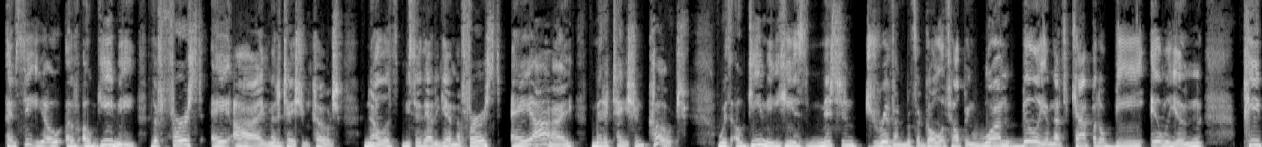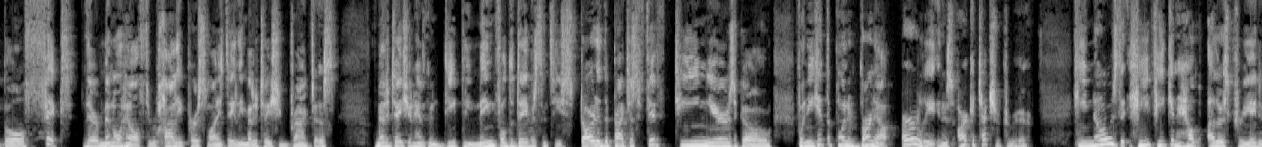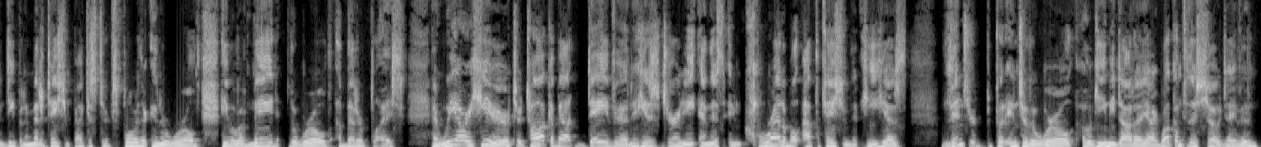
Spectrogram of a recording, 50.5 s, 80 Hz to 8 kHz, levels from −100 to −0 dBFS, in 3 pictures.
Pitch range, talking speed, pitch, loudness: 140-195 Hz, 155 wpm, 165 Hz, -22 LUFS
